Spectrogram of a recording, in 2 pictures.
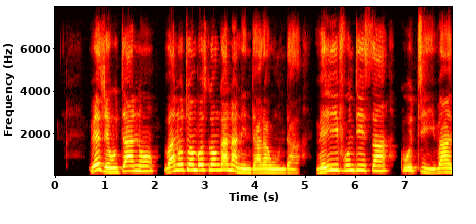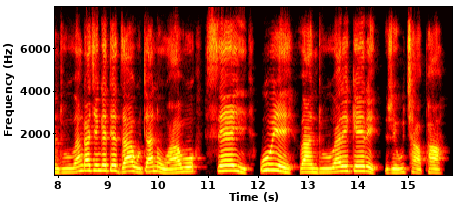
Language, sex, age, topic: Ndau, male, 18-24, health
